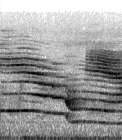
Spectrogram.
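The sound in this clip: A single drawn-out cat meow, smooth and tonal, that drops in pitch partway through and then holds. It is fairly quiet and has no other sounds around it.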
